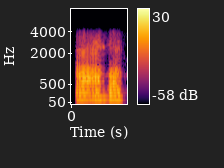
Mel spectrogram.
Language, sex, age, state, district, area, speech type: Odia, male, 45-60, Odisha, Dhenkanal, rural, conversation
